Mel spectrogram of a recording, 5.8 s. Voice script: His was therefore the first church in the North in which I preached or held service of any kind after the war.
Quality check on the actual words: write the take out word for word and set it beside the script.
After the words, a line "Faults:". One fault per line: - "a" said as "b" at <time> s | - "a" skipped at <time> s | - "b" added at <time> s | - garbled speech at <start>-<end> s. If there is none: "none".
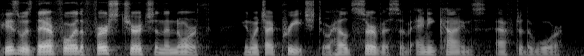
His was therefore the first church in the North in which I preached or held service of any kinds after the war.
Faults:
- "kind" said as "kinds" at 4.4 s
